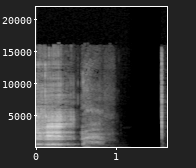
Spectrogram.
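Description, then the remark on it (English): A loud burp in two rough, drawn-out pulses lasting about a second, made in the middle of a talk about politics, followed by silence and then a brief faint click or rustle at the end. “That's how you know not to take us seriously, too, is the burps in the middle of us talking about politics.”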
